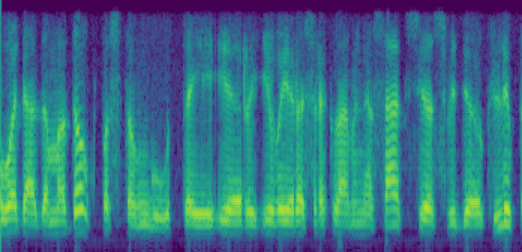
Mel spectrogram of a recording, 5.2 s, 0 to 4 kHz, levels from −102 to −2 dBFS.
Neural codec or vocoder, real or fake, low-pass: none; real; 3.6 kHz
